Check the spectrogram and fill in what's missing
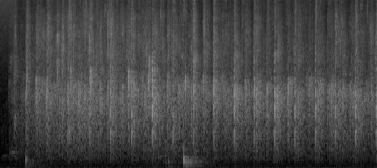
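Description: A live audience claps steadily at an evening gathering to welcome speaker Helen Zia, dense close applause that swells in quickly and holds for several seconds.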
